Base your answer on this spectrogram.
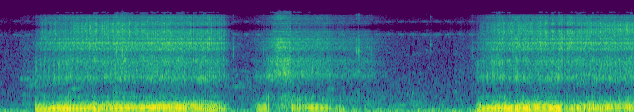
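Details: Person who fell asleep mid-game: loud, deep, rattling snores in long drawn breaths, two snoring spells with a quieter pause between; ordinary heavy snoring.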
